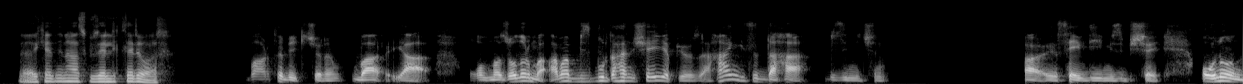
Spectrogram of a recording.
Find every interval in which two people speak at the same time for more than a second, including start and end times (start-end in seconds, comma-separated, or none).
none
